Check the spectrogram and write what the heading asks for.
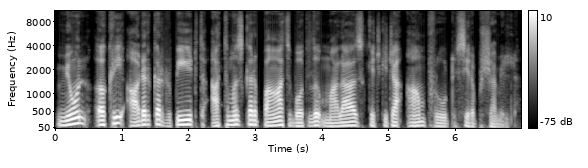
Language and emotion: Kashmiri, neutral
